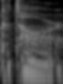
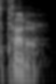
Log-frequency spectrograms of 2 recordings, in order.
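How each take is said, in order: First: "Qatar" said kuh-TAR; "Qatar" as kuh-TAR, open ah at the end; kuh-TAR pronunciation. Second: "Qatar" said like "cutter"; "Qatar" as CUT-er, short second syllable; CUTTER pronunciation. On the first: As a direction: stress the second syllable of "Qatar": kuh-TAR. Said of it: "Not Qatar". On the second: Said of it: "It's Qatar". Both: Shown as a demonstration.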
